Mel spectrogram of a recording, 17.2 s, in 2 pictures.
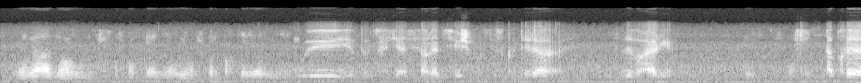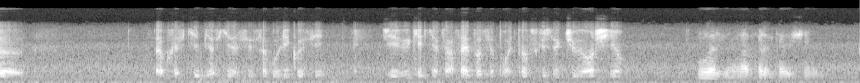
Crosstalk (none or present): none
